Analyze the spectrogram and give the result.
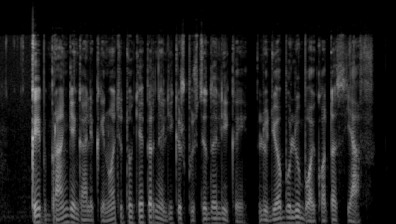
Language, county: Lithuanian, Vilnius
